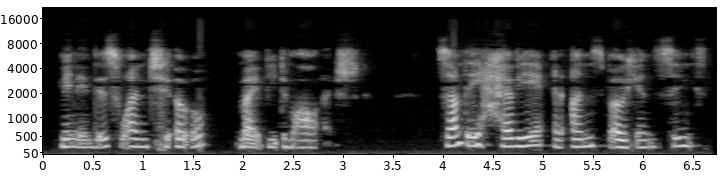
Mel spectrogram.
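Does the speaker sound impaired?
Yes: spasmodic dysphonia; part of dystonia throughout body, onset as teenager in drama club.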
